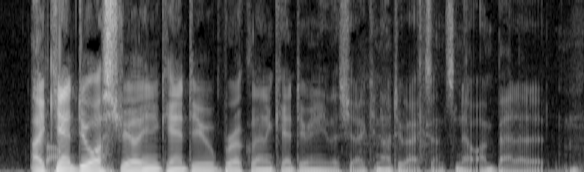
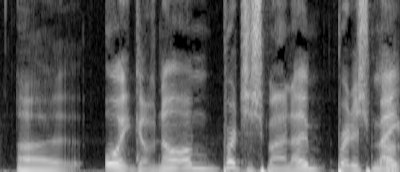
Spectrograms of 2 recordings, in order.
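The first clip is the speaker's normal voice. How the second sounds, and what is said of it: Put-on British accent, not very good. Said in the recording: “No British, no nothing. ... not that bad, fucking bad.”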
